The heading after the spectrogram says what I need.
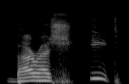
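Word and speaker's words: בראשית: this all right and that word is barash eat okay in english we translate that in the beginning but really there's no the on there so really literally it's in beginning okay rush eat if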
